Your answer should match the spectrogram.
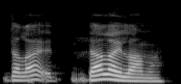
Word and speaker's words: Dalai Lama: We're just going to say Dalai Lama and just go with it. – That's how you actually pronounce it, though, Brad. Dalai Lama.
